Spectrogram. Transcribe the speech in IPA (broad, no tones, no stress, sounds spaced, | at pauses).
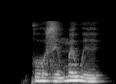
k oː z ɪ m ɛ w ɪ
